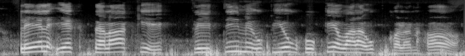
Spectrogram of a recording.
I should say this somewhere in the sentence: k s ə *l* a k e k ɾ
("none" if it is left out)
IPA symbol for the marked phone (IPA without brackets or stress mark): l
